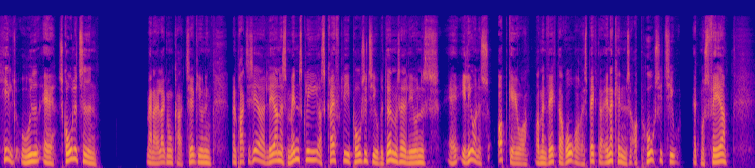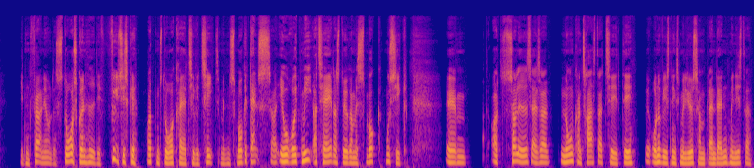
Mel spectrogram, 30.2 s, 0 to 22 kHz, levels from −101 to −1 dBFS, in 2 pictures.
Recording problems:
none

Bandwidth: 14.5 kHz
